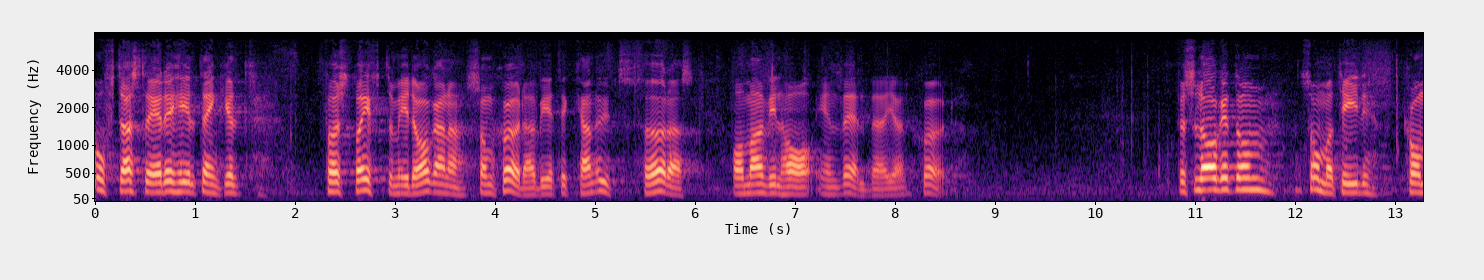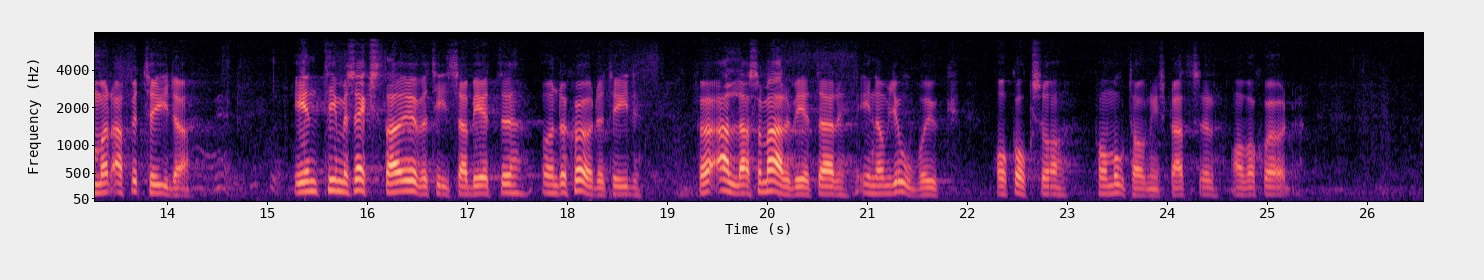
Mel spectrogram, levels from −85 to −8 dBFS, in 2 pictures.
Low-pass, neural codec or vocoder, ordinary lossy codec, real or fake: 7.2 kHz; none; none; real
